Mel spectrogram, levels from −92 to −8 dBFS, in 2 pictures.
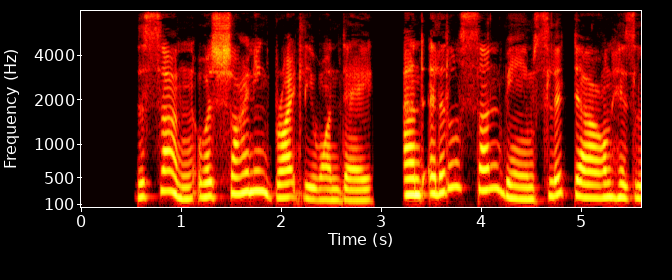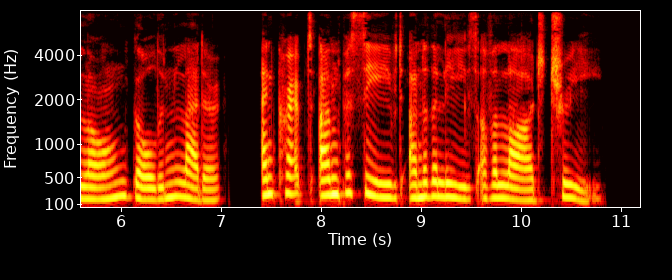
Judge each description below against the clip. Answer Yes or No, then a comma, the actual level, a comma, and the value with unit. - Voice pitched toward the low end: No, high, 200 Hz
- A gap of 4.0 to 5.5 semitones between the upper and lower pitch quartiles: Yes, average, 5.1 semitones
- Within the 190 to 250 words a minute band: No, average, 145 wpm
